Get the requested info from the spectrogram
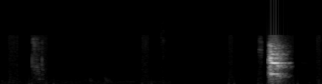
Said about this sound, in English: Sorry, I... It just cut out. We could hear some dogs barking in the background.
